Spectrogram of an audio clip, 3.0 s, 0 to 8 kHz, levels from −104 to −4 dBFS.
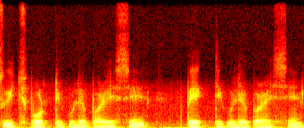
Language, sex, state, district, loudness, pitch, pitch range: Nagamese, male, Nagaland, Kohima, -17 LUFS, 90 Hz, 80-100 Hz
